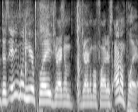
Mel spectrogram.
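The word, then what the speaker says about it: Dragon Ball FighterZ: ball fighters and I didn't know this it's pronounced dragon ball fighters is not dragon ball fighters II because the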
